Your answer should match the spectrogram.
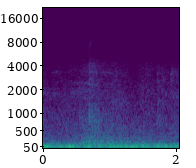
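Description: Steady low rumble of room noise in a large hall, with a faint click a little under a second in.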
